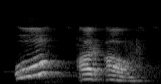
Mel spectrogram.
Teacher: पश्च स्वर क्या होता है, जीभ के पिछले भाग का प्रयोग होता है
